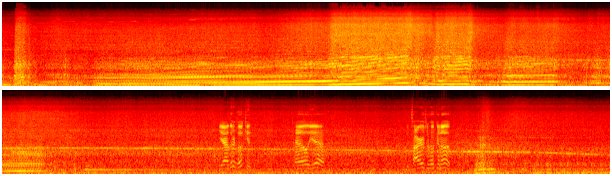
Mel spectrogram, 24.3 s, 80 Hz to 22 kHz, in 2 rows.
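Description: A 700 HP supercharged Shelby GT350 pulls hard, its loud engine note climbing steadily through the revs and then dropping back to a sustained drone, with a high supercharger whine running underneath.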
